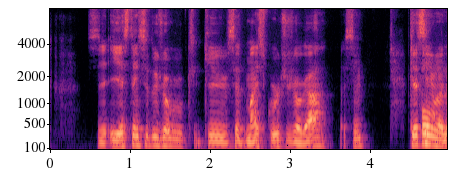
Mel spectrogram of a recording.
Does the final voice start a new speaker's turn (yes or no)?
no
